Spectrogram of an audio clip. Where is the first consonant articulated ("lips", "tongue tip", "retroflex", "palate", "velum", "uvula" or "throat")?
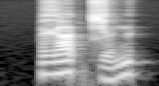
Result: velum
